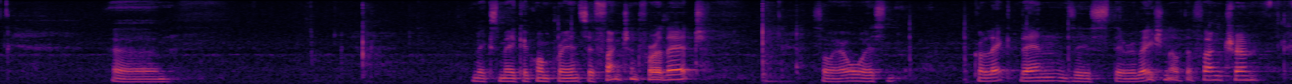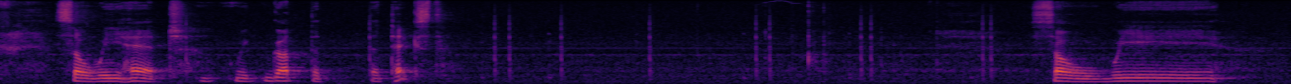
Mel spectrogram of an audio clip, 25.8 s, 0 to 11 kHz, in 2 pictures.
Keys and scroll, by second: 3.7 super+z, 7.7 super+n, 21.1 shift+super+c, 21.7 super+c, 21.8 super+v.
